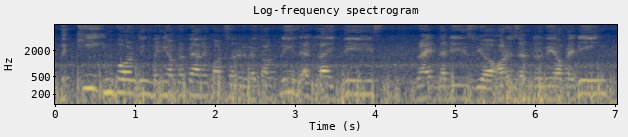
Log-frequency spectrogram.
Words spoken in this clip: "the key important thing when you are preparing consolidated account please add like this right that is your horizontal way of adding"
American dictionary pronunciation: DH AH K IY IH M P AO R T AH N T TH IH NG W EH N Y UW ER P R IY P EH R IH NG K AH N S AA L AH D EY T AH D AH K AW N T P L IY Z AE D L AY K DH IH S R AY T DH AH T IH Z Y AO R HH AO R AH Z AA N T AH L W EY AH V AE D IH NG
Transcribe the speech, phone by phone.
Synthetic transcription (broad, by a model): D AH K IY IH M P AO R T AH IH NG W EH N Y UW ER P R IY P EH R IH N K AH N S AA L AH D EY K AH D P L IY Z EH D L AY K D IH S R AY T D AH T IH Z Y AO HH AO R AH Z AA N T AH L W EY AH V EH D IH NG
